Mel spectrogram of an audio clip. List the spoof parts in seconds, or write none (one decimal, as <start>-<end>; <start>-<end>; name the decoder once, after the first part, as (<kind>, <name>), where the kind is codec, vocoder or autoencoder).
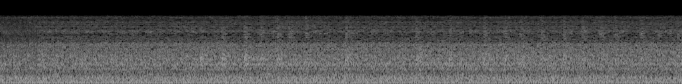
none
